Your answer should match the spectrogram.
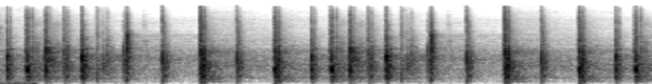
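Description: Percussion backing track of sharp claps and taps, several a second in a quick, lively pattern.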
